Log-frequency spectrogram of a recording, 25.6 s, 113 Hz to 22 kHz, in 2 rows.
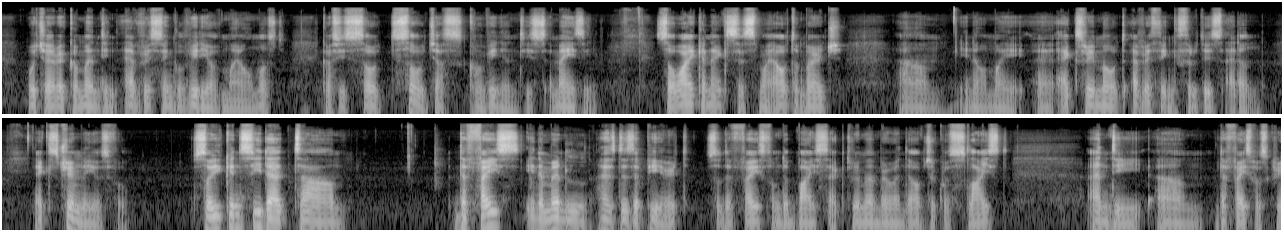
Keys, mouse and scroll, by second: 14.4 shift+middle click, 14.4-14.9 scroll down 1, 14.9 middle click, 17.1 middle click, 18.0 middle click, 19.1 middle click, 20.9 middle click.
